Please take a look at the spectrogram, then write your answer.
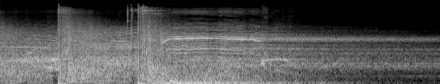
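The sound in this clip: Gunshots fired into the air in a dramatized panic scene: two sharp, sudden bangs cut through a dense, loud wash of noise that gradually thins toward the end.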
